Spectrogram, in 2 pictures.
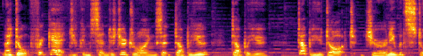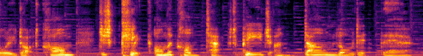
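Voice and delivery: usual speaking voice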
